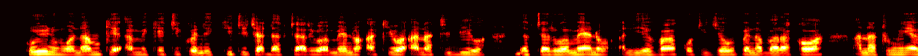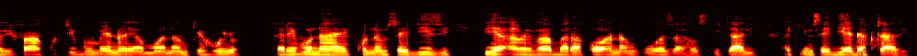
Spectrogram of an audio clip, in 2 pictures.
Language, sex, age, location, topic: Swahili, male, 18-24, Kisumu, health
